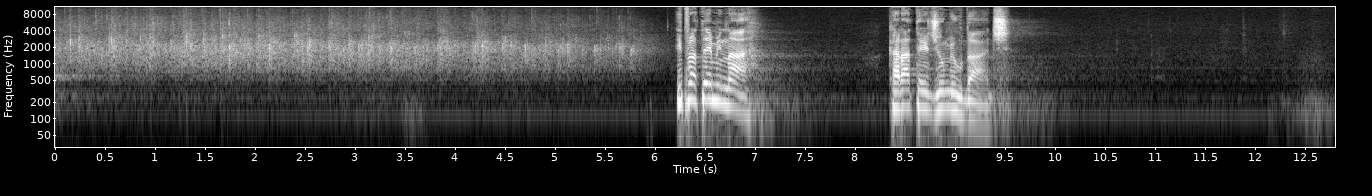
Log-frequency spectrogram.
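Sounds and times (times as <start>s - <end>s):
audience applause: 0.0s - 6.0s
speech: 6.3s - 7.1s, 8.4s - 9.6s.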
